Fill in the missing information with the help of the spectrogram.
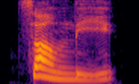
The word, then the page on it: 葬礼: zàng lǐ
